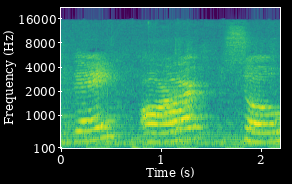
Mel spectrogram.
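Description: Speech only: a girl talking in three short phrases.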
